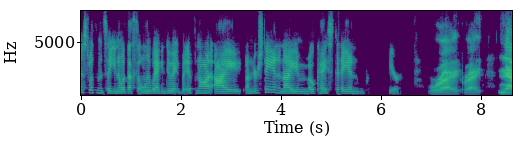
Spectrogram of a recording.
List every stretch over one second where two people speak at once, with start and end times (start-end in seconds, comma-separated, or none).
none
